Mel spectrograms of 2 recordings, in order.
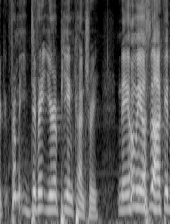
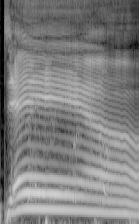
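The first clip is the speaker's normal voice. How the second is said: lustful exclamation; 5 semitones higher, 11 dB louder, much slower than usual. Real, not acted. To his cohost about the woman, a loud admiring catcall. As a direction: savor it like a catcall.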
